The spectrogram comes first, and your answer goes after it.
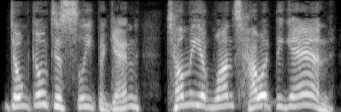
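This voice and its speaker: A man voicing a desperate, excitable male explorer who bleats, pleads and shrills. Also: very high-pitched, moderate pace, no echo, studio quality, voice pushed up. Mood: frantic.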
